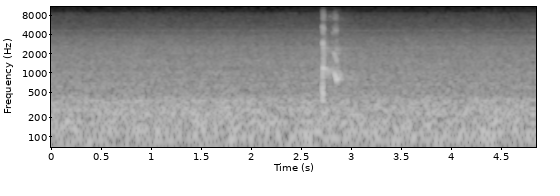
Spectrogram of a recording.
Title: with hiccups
